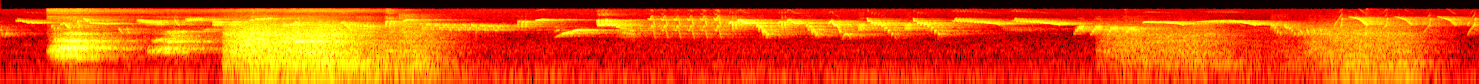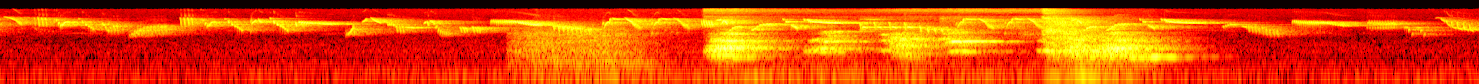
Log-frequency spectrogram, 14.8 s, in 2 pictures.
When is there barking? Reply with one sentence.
You can hear the barking from 0.2 to 2.0 s and from 10.9 to 13.2 s.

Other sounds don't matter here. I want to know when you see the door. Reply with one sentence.
You can hear the door from 1.1 to 2.2 s, from 5.5 to 7.1 s and from 9.9 to 10.8 s.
